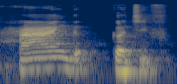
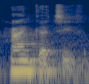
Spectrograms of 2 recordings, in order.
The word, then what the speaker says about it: handkerchief: with a G hand handkerchief okay or you can you can make it silent you can make it silent no issue absolutely can became silent the D can be silent handkerchief look at the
